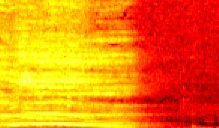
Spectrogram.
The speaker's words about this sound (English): What noise do you need me to make? How about just a shocked gasp reaction?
